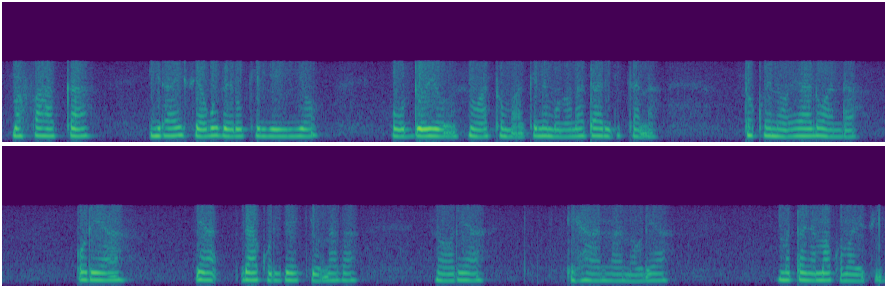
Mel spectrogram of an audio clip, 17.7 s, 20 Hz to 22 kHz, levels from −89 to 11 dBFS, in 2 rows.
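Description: Throughout, the speech carries heavy G.726 ADPCM damage consistent with 16 kbit/s coding, only two bits per sample. That coarse quantisation leaves a harsh, rasping hiss riding the voice's level. A spectrogram shows energy confined to roughly 200 Hz–3.4 kHz, blank above 3.9 kHz.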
